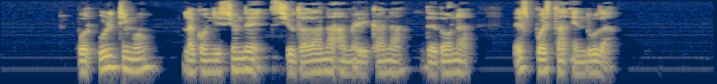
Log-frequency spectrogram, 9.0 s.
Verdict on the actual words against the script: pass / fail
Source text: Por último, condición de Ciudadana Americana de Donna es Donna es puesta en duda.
fail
